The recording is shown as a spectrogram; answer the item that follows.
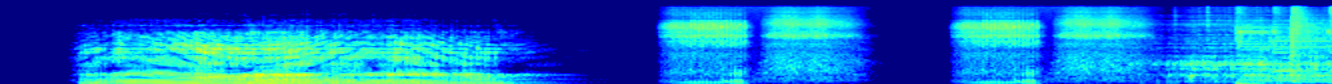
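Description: Cartoon snoring sound effect: one long, loud rasping snore of about three seconds, followed by two pairs of shorter wheezy, hissing breaths. Music comes in near the end.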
